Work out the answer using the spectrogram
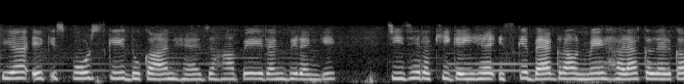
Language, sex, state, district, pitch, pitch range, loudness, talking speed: Hindi, female, Bihar, Vaishali, 260 Hz, 250-275 Hz, -16 LUFS, 185 wpm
